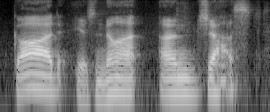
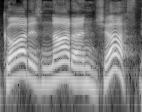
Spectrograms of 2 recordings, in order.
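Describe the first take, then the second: First: "God is not unjust" said slow and lower, weighing each word; slow it right down on "God is not unjust"; slow quote. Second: "God is not unjust" lifted with bright joy, rising; radiant. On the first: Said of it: "he almost has a s". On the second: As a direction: let "God is not unjust" shine with gladness. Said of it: "there's something radiant about". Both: Shown as a demonstration.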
